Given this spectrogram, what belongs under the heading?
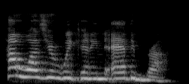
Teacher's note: you notice i emphasize how how was your weekend in edinburgh how is emphasized weekend is emphasized and edinburgh is emphasized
